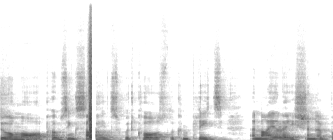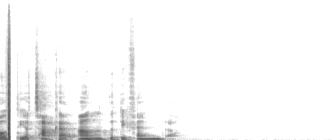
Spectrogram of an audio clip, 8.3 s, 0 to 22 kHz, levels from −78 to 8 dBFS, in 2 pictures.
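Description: At 1.07 to 1.20 s and again at 4.21 to 4.37 s, the speech breaks up with a wireless microphone squelch dropout. The analogue FM link weakens, hiss rises, then the receiver's squelch mutes the output for about 59 ms and 83 ms respectively.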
